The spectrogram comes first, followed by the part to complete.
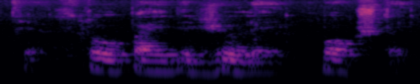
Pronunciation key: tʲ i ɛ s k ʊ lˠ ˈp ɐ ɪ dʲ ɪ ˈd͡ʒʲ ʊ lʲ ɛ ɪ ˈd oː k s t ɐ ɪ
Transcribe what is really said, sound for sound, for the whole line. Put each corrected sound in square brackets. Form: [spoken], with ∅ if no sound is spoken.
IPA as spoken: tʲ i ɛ s [t] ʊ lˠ ˈp ɐ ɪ dʲ ɪ ˈd͡ʒʲ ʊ lʲ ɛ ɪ [ˈb] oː k [ʃ] t ɐ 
